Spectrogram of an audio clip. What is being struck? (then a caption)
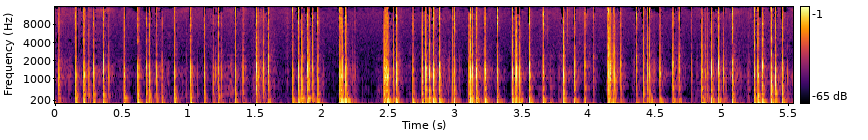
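Glossy paper catalog booklet. Long nails tap and scratch a glossy paper Blizzard Shop catalog booklet in a fast, irregular run of short strikes. The hits are dull and low-heavy with little brightness, each dying almost at once, with brief soft scratchy passages between the clusters of taps.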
